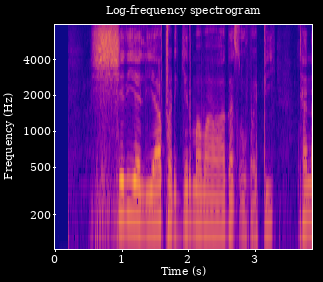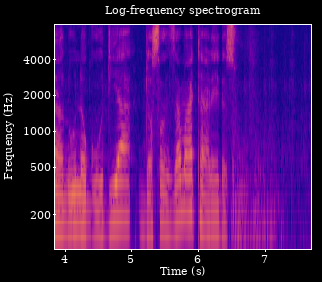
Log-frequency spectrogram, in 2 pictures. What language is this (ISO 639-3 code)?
hau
